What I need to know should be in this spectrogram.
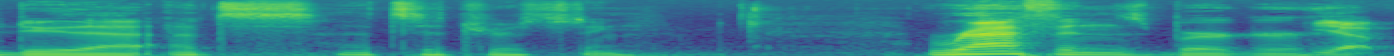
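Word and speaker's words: Raffensperger: I thought you were saying Rafenberger. What did I say? I think that's what you were saying and I was saying it wrong in my head and it's Raffensburgger, right?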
